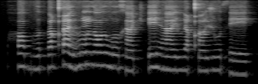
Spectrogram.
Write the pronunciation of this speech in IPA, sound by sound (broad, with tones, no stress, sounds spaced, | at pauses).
h ɔ˧ bʱ ʊ˨ h ʊ˨˦ qʼ ɛ˦˨ ʊ̯ ɦ õ˦ ð ɔ˦ ʊ̯ w o˧ x ã˨ t͡ʃʼ e˦ ɦ ã˧ ɪ̯ β ɪ˧ qʼ õ˧ ʒ u˧ θ e˨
